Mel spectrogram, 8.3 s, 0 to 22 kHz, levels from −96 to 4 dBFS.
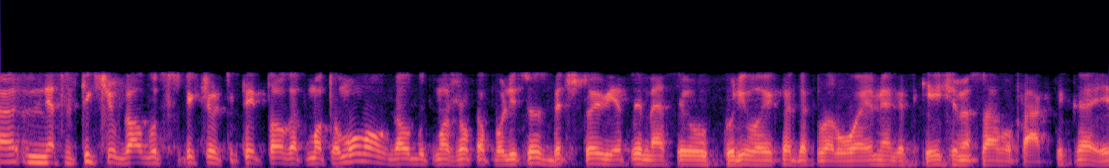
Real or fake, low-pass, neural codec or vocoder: fake; 3.6 kHz; codec, 24 kHz, 3.1 kbps, DualCodec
